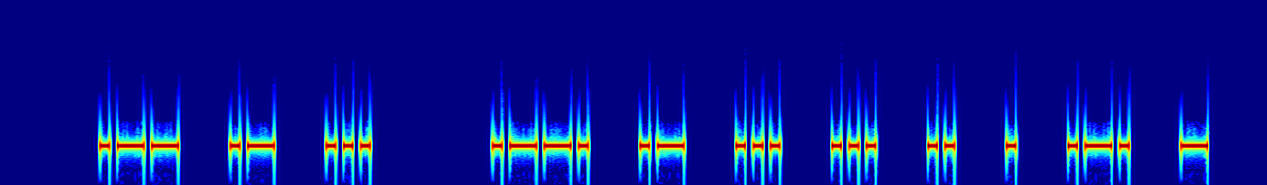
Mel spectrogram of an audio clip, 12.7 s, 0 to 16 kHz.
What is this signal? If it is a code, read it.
Morse code, heard as a keyed tone, about 14 wpm, spaced as for 10 wpm, 680 Hz. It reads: WAS PASSIERT
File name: Morsekurs / Witze / Witz 27. April 2021, 50 F70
